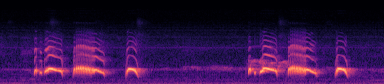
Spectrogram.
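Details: Spotted dove in lively song: two matching phrases of soft, low, hooting coos, each a quick stutter of notes then a longer drawn coo and a short final note, separated by about two seconds of quiet.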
